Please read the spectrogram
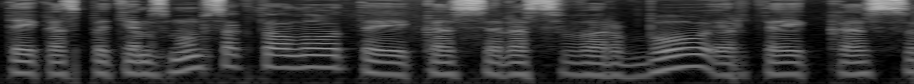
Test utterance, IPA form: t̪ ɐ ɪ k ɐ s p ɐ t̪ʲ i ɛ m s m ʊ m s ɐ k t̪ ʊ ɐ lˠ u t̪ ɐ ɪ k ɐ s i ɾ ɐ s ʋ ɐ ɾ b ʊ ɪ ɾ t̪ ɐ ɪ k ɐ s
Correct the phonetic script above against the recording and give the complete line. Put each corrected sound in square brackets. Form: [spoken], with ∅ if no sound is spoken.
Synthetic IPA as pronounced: t̪ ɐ ɪ k ɐ s p ɐ t̪ʲ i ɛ m s m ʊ m s ɐ k t̪ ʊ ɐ lˠ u t̪ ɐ ɪ k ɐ s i ɾ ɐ s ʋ ɐ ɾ b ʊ ɪ ɾ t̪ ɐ ɪ k ɐ s

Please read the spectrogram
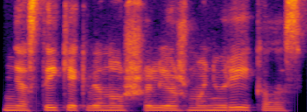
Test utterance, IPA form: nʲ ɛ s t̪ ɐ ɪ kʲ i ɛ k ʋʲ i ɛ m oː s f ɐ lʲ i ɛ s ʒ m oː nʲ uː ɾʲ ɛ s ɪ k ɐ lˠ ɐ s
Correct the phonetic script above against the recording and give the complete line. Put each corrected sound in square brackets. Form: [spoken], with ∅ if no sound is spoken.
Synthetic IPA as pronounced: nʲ ɛ s t̪ ɐ ɪ kʲ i ɛ k ʋʲ i ɛ [n] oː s [ʃ] ɐ lʲ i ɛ s ʒ m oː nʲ uː ɾʲ ɛ [∅] ɪ k ɐ lˠ ɐ s

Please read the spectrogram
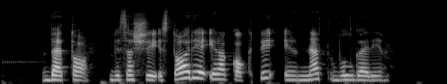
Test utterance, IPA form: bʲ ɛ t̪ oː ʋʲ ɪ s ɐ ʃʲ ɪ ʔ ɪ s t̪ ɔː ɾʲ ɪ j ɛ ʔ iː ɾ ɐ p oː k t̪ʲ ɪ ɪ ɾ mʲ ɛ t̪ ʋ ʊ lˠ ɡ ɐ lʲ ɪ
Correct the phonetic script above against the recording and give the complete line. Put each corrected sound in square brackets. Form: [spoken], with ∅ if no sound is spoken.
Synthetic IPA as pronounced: bʲ ɛ t̪ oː ʋʲ ɪ s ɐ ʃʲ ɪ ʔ ɪ s t̪ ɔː ɾʲ ɪ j ɛ ʔ iː ɾ ɐ [k] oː k t̪ʲ ɪ ɪ ɾ [nʲ] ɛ t̪ ʋ ʊ lˠ ɡ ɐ [ɾʲ] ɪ

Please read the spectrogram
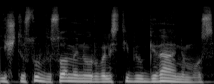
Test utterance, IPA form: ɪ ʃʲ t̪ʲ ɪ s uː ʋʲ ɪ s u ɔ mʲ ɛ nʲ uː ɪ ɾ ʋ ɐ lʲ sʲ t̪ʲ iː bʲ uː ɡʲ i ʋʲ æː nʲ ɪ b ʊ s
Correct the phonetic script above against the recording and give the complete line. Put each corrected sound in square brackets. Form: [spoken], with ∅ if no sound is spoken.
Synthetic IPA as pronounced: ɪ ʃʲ t̪ʲ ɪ s uː ʋʲ ɪ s u ɔ mʲ ɛ nʲ uː ɪ ɾ ʋ ɐ lʲ sʲ t̪ʲ iː bʲ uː ɡʲ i ʋʲ æː nʲ ɪ [m] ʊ s

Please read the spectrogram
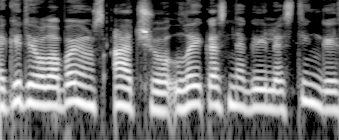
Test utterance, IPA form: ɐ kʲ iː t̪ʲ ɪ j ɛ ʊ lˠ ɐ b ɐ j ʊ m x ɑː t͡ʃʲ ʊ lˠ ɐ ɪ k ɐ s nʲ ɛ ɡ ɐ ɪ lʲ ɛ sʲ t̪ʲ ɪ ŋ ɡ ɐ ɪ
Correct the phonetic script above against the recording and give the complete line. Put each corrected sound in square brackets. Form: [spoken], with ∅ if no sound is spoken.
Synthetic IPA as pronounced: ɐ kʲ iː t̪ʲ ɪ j ɛ ʊ lˠ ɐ b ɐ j ʊ m [s] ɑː t͡ʃʲ ʊ lˠ ɐ ɪ k ɐ s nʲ ɛ ɡ ɐ ɪ lʲ ɛ sʲ t̪ʲ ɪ ŋ ɡ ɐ ɪ

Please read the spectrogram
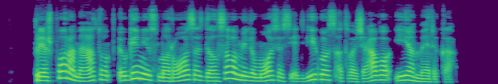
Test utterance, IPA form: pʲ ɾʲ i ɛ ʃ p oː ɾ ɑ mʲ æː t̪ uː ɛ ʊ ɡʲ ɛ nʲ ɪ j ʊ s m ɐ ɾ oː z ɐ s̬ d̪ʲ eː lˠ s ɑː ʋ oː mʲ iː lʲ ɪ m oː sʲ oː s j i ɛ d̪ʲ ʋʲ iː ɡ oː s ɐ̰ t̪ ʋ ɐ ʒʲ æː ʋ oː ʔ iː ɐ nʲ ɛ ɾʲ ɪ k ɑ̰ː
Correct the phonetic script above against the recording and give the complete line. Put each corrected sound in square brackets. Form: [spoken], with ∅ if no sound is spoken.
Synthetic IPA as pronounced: pʲ ɾʲ i ɛ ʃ p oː ɾ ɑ mʲ æː t̪ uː ɛ ʊ ɡʲ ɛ nʲ ɪ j ʊ s m ɐ ɾ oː z ɐ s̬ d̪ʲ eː lˠ s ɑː ʋ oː mʲ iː lʲ ɪ m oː sʲ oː s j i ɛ d̪ʲ ʋʲ iː ɡ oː s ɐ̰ t̪ ʋ ɐ ʒʲ æː ʋ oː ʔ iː ɐ [mʲ] ɛ ɾʲ ɪ k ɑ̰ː

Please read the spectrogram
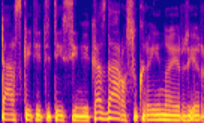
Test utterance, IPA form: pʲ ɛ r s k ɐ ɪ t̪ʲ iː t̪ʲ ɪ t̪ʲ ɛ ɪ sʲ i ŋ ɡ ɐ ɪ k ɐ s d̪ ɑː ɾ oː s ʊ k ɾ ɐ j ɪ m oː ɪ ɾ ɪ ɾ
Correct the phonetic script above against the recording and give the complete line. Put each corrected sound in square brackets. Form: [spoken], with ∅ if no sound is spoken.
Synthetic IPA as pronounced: pʲ ɛ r s k ɐ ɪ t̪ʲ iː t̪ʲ ɪ t̪ʲ ɛ ɪ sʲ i ŋ ɡ ɐ ɪ k ɐ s d̪ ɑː ɾ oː s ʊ k ɾ ɐ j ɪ [n] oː ɪ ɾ ɪ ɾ

